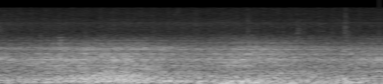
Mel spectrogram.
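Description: Steady broadband aircraft engine roar from an airliner pushing back at DFW Airport at night, a continuous mid-distance drone with no voices over it.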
